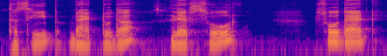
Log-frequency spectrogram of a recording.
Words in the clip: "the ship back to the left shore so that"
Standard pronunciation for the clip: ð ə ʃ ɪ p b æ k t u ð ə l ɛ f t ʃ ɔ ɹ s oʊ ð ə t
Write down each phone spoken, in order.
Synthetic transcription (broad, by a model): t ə s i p b æ k t u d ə l ɛ f t s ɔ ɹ s oʊ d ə t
